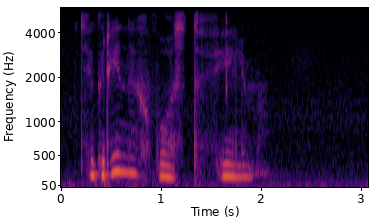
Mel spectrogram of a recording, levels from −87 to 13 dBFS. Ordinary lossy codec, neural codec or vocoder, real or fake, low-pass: none; none; real; 5.4 kHz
